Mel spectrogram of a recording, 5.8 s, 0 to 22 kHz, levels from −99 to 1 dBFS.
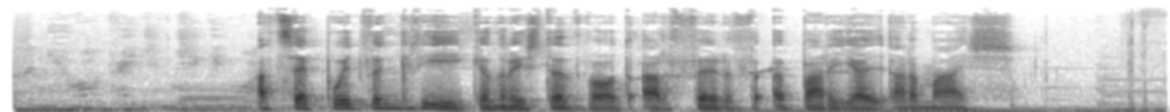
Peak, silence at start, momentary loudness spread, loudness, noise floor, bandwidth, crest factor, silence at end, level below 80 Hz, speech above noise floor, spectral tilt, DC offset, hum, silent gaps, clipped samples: -8 dBFS; 0.05 s; 18 LU; -27 LUFS; -47 dBFS; 16 kHz; 18 dB; 0 s; -48 dBFS; 20 dB; -6 dB/octave; under 0.1%; none; none; under 0.1%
